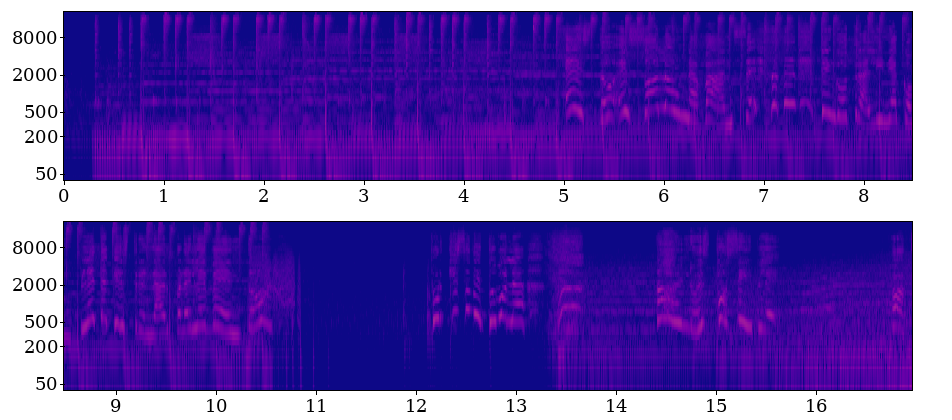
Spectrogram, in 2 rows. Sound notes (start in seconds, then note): 1.6 techno pop; 10.3 record scratch - music stops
